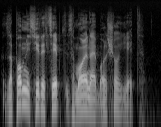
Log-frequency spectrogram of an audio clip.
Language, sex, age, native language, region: Slovenian, male, 50-59, Slovenian, Drava region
